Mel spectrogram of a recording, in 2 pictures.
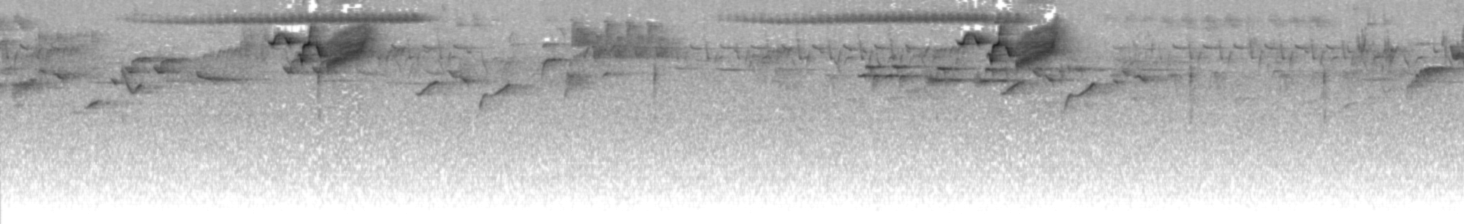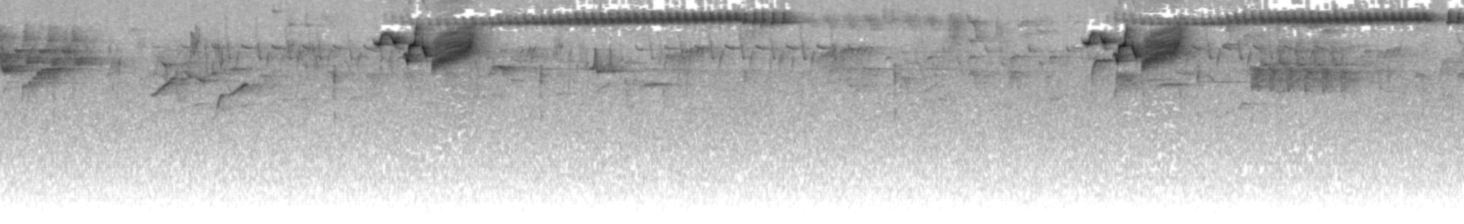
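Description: Songbirds chirping and calling, with a long, even, very high trill four times, each starting with a sharp rising note.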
